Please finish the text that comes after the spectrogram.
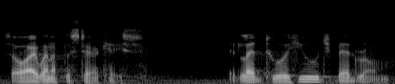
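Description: Sardonic broke screenwriter, 1950s radio drama, muffled sound, long reverb. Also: male voice, rumbling low, big pitch swings, unhurried, creaky, full character voice. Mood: uneasy narration. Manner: sardonic, hesitant, colloquial. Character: wry, down-on-his-luck male Hollywood screenwriter.

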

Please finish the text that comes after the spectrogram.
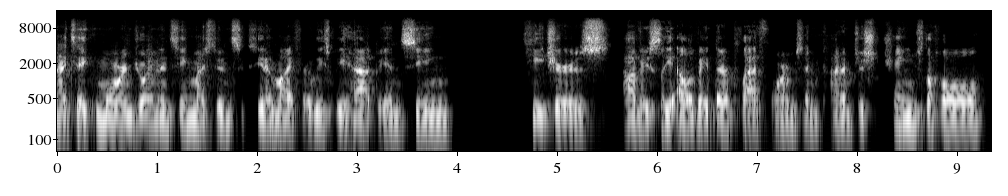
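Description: A man's voice: low-pitched, fairly bright tone, poor audio. A man in his forties, a teacher, talking earnestly and reflectively in an interview, often restarting his sentences. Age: 40s. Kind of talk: interview conversation.

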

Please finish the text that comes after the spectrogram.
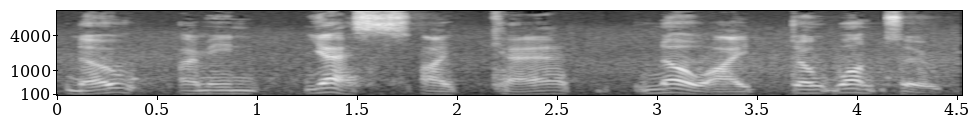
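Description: A man plays a shy storybook robot with a tinny, artificial sound. He speaks loudly but haltingly, unsure and reluctant. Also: medium pitch, animated, slight background noise, voice pushed up. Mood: reluctant, flustered. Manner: hesitant, halting.

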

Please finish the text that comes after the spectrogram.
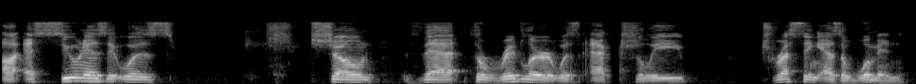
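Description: Male co-host, lower register, jokey and mock-outraged, conversational, muffled lo-fi recording. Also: slow pace, a bit bright. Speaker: podcast co-host. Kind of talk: casual banter.

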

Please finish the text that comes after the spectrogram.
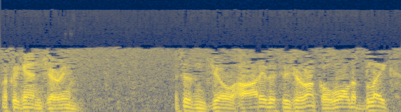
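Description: A man's voice: sits low, fairly even intonation, brisk, natural voice. A man playing a brash, wisecracking American private detective in 1940s radio drama style, clipped, sardonic and pressing. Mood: brisk, deducing. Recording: tinny old radio recording, faint hiss.

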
